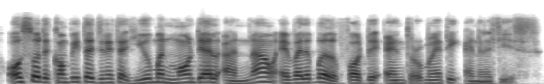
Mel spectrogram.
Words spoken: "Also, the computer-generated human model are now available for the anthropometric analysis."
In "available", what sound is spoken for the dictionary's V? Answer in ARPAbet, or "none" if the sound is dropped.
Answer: V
